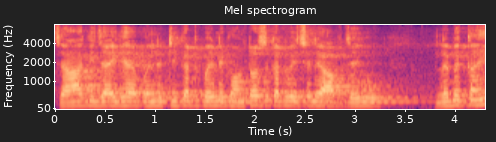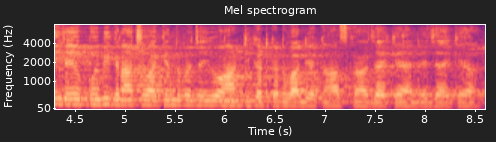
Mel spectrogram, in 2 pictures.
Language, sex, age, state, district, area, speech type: Maithili, male, 18-30, Bihar, Samastipur, urban, spontaneous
